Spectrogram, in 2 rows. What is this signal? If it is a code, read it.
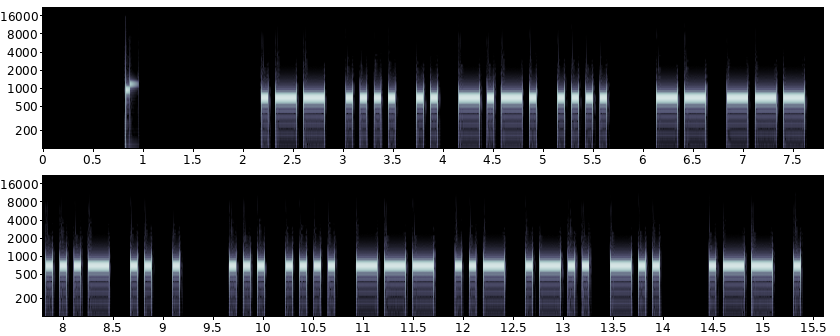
Morse code, heard as a keyed tone, about 17 wpm, 700 Hz. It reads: WHICH MOVIE SHOULD WE
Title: Sentences from Top 1000 Words - Review Part 5 - 17wpm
